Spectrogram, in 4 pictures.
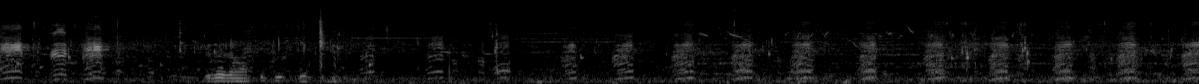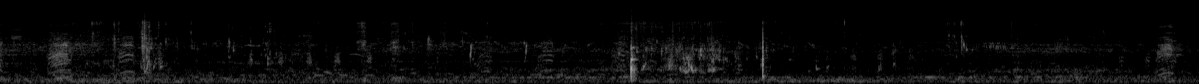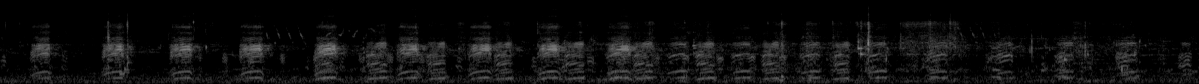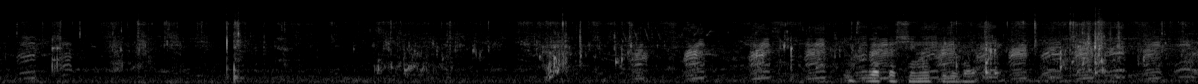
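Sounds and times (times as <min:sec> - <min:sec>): duck quacking: 0:00.0 - 0:01.2, 0:23.5 - 0:36.7, 0:42.3 - 0:47.9.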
